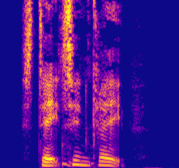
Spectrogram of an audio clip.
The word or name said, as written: statsindgreb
